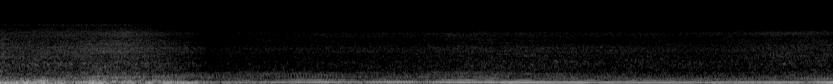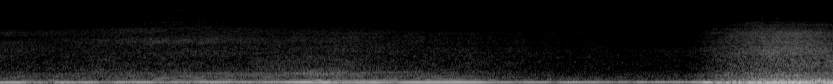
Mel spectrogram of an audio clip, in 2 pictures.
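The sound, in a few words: army truck driving past loudly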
